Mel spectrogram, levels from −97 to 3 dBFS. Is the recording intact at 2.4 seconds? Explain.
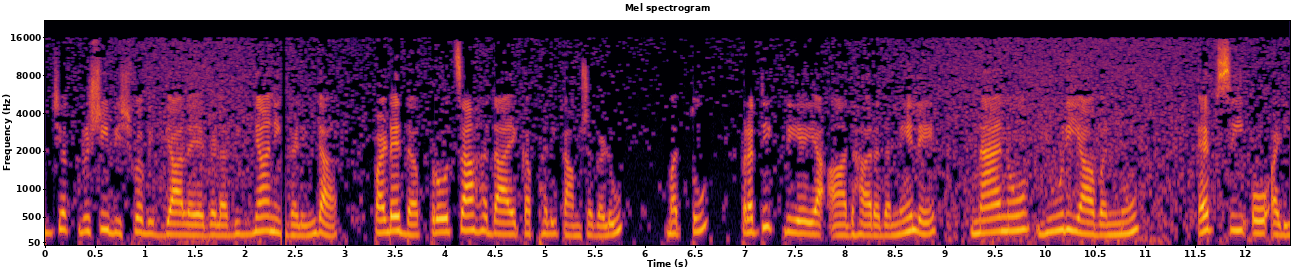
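No. A gap at a join of encoded pieces opens from 2.36 to 2.41 s, a silence of about 47 ms. Two separately encoded pieces were joined untrimmed, so one's padding and the next one's start-up delay remain. The sound stops, then resumes where it left off.

Overdone noise removal is also active here. Bands near the estimated noise floor are pushed far down, taking quiet parts of the voice with them. The background drops and breaks up into twinkling specks.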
